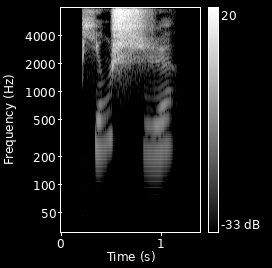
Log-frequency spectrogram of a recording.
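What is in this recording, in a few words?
"ping2 shi2", Mandarin Chinese; HSK4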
